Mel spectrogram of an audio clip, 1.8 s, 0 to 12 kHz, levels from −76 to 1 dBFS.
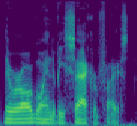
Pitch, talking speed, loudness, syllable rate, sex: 90 Hz, 230 wpm, -19 LUFS, 6.7 syllables/s, male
